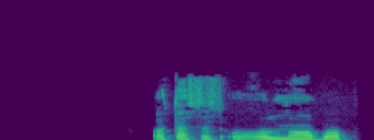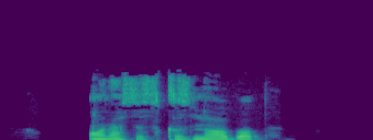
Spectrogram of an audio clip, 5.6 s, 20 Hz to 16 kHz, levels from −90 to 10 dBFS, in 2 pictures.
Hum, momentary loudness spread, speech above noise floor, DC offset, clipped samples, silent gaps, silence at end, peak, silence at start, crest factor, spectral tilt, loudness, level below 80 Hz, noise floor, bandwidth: none; 9 LU; 55 dB; under 0.1%; under 0.1%; 3.17-3.47 s; 0.85 s; -2 dBFS; 1.15 s; 18 dB; -6 dB/octave; -20 LUFS; -58 dBFS; -74 dBFS; 8 kHz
